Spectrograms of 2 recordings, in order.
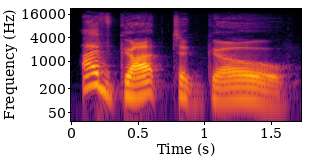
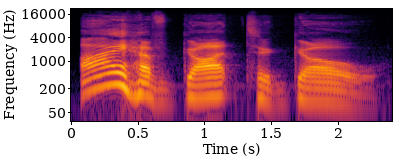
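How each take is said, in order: First: The phrase is spoken at medium pace, partly contracted. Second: The phrase is spoken slowly with full words.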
